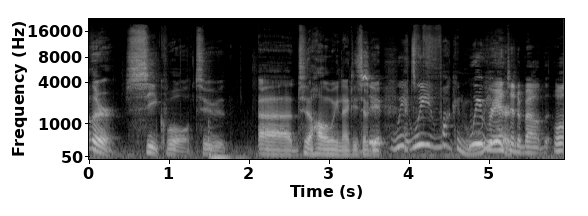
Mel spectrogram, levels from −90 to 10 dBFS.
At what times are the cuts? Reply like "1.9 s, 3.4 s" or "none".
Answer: 2.6 s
